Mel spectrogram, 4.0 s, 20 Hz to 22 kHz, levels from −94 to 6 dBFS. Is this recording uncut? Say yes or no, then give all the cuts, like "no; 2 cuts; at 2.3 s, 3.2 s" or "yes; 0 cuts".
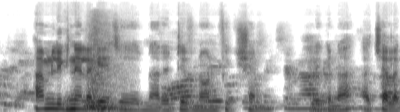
no; 1 cut; at 1.2 s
